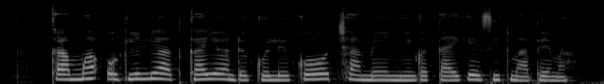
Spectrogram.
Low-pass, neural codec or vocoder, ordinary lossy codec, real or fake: none; none; none; real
